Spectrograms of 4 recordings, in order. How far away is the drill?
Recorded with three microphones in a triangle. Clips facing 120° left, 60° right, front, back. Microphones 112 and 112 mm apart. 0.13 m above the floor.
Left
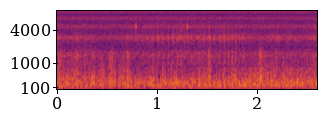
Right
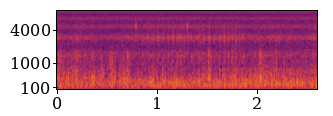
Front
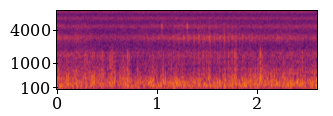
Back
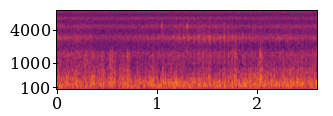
No drill in this recording.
